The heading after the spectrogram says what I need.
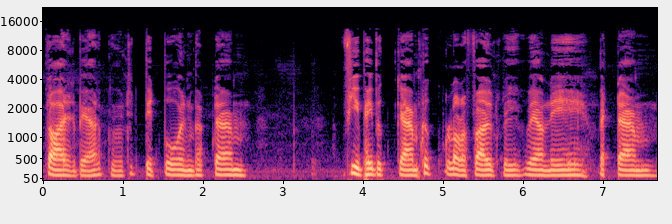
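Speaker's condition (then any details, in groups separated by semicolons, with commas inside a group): Deafness; struggles when people talk quickly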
